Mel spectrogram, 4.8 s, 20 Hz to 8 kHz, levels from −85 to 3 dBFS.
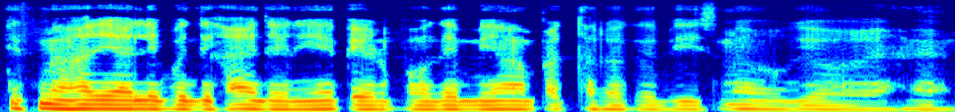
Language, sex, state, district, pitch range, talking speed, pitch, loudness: Hindi, male, Punjab, Pathankot, 105-110 Hz, 225 wpm, 105 Hz, -18 LUFS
